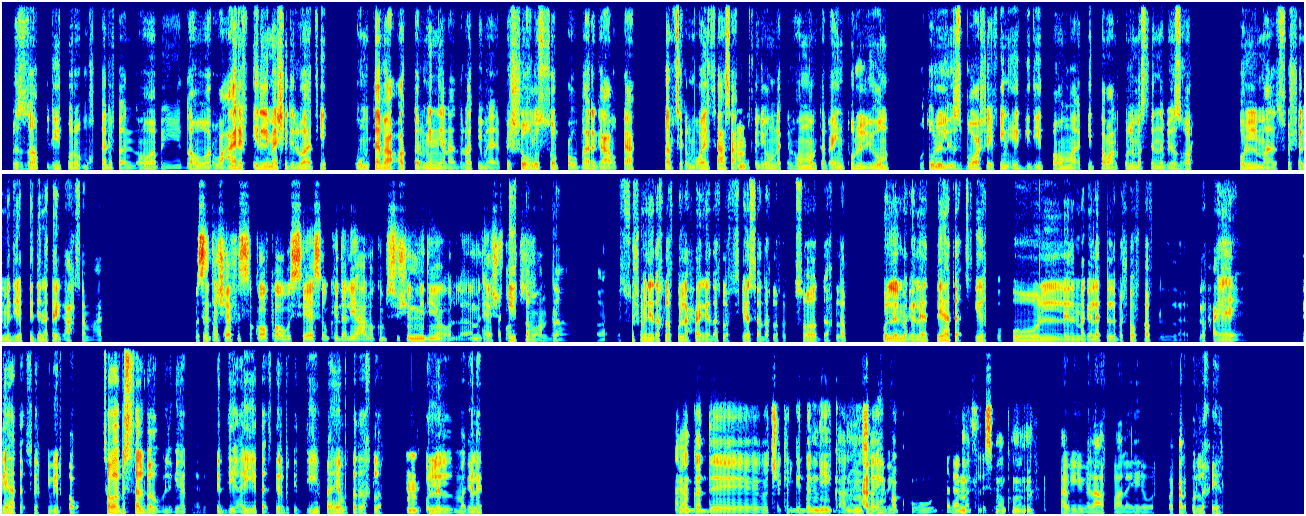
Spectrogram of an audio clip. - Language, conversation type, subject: Arabic, podcast, إزاي السوشيال ميديا غيّرت طريقتك في اكتشاف حاجات جديدة؟
- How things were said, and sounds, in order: in English: "الSocial Media"; in English: "بالSocial Media"; in English: "الSocial Media"; tapping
